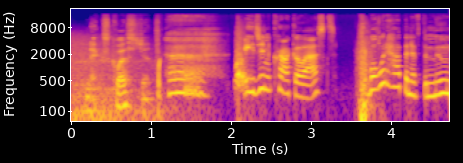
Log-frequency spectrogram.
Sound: sigh

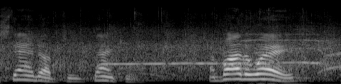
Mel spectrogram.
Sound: applause

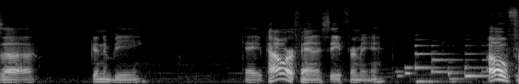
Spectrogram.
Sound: discord ringtone

